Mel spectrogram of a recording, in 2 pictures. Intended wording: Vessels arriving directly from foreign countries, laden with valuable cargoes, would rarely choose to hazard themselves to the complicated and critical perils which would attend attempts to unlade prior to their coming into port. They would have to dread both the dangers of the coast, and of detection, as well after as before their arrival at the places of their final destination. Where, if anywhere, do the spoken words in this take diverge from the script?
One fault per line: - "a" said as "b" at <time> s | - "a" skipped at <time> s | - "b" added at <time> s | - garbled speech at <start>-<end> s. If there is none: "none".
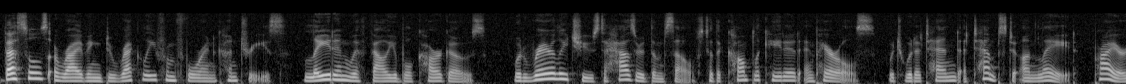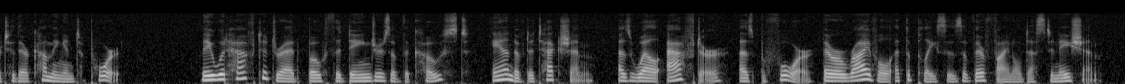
- "critical" skipped at 8.2 s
